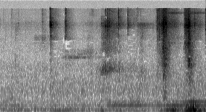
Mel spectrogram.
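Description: Faint handling sounds as darts are pulled out of a stucco wall, with a brief click about half a second in and a low rumble near the end.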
